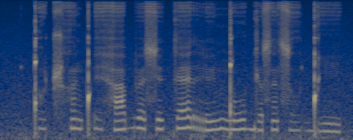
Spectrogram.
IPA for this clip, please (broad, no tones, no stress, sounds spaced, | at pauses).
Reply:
ǃ o̤ ʈ͡ʂʰ ə̃ ǃʼ e̤ h a b ø s y k ɛ r y ŋ͡ǃ u ɡʲ o s ə̃ s o̤ ɡ͡ǃ i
